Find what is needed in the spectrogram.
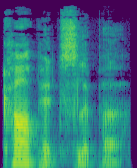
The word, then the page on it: carpet slipper: British English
